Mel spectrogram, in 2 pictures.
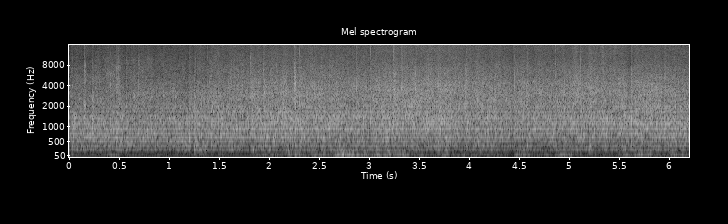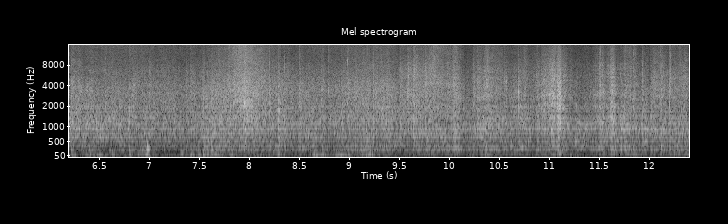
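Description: Many pangasius catfish splashing and thrashing at the pond surface as they feed, a steady splashing with a couple of louder surges in the second half.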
